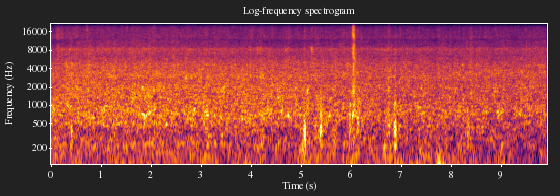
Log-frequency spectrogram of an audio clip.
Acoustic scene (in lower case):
park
